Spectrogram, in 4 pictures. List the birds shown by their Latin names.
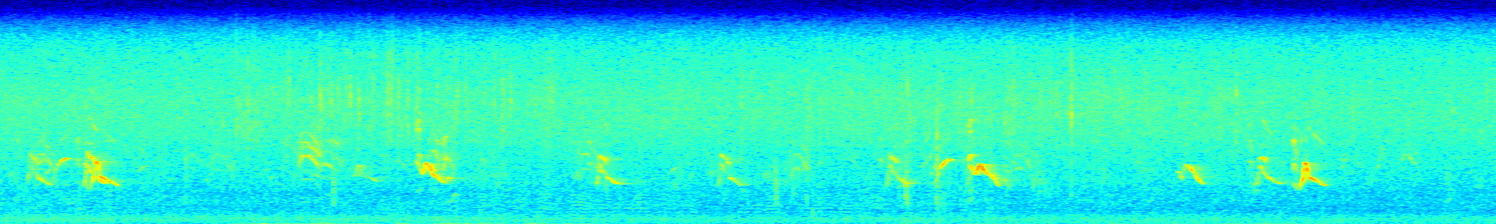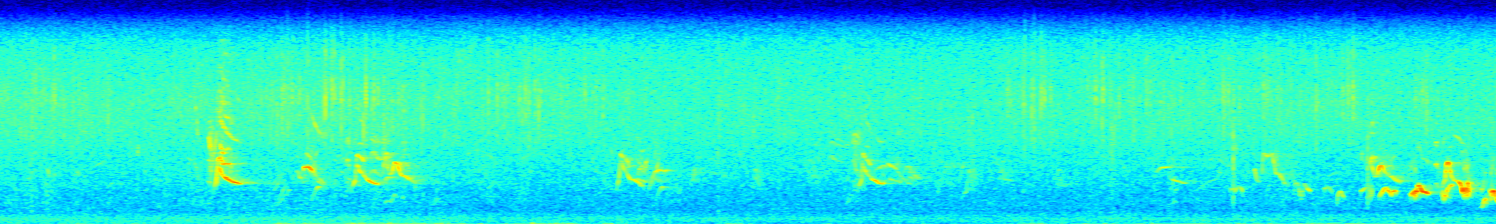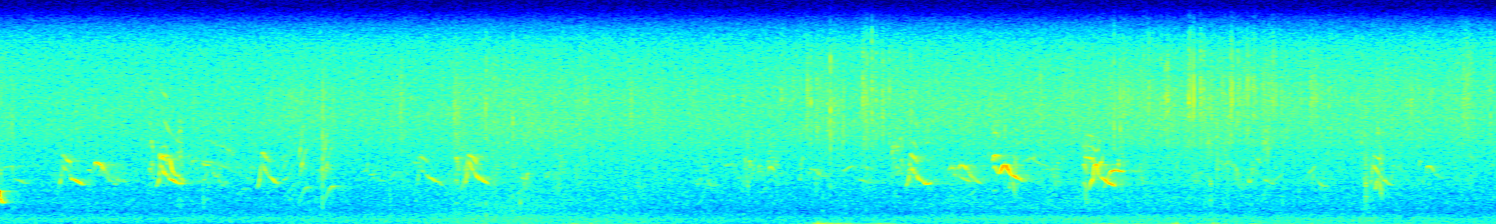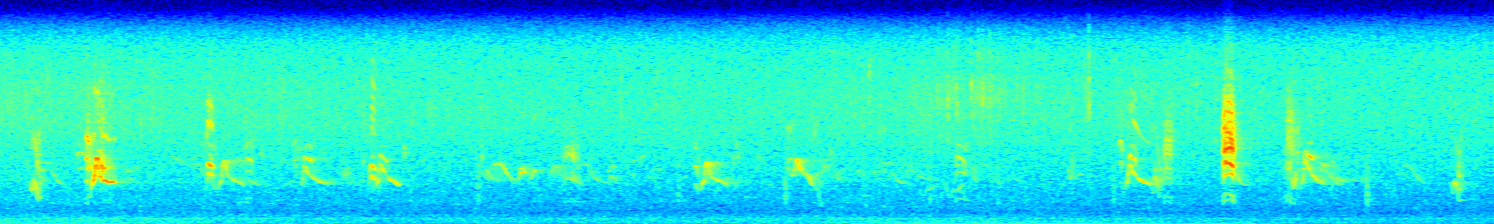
Chlorodrepanis virens, Leiothrix lutea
